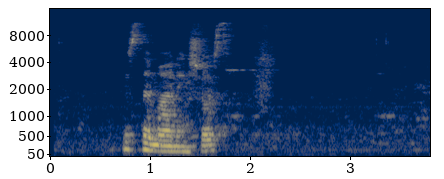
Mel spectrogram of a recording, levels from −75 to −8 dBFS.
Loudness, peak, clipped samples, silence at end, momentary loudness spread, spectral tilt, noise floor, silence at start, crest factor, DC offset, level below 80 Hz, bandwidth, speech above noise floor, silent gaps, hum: -29 LUFS; -12 dBFS; under 0.1%; 0.05 s; 23 LU; -5 dB/octave; -58 dBFS; 0.75 s; 20 dB; under 0.1%; -64 dBFS; 11.5 kHz; 30 dB; none; none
